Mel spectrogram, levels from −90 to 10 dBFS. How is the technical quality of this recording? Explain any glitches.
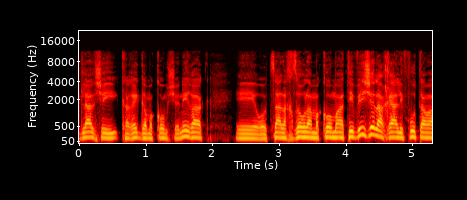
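Nothing stood out on listening, and there are no glitches to explain in this recording.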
